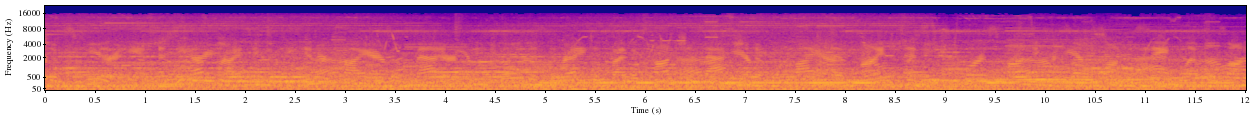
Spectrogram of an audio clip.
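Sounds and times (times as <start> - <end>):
low synthesizer drone: 0.0 - 12.0.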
